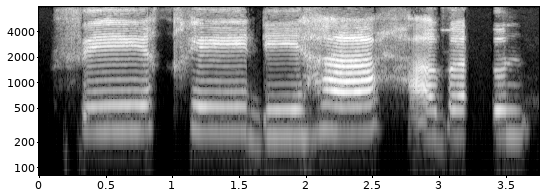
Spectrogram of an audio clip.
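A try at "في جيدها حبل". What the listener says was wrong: Bu, ini jim, Bu, bukan khi. Hablun, habel. Kalau dihentikan habel ya.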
